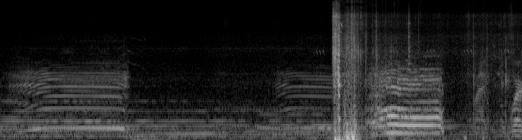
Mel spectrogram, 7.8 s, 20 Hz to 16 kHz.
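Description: A cow in the game Red Dead Redemption 2 gives long, drawn-out moos close by, one early and a louder one after a sudden burst of noise, with talking in the background.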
